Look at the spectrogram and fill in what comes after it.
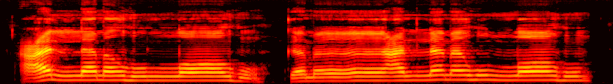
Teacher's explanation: ہاں کو لفظ اللہ کے لام کے سامنے لانا ہے. لفظ اللہ کے لام کے اوپر تشدید زور دیں گے. لام کے اوپر کھڑا زبر ہے ایک امداد میں کھینچیں گے.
